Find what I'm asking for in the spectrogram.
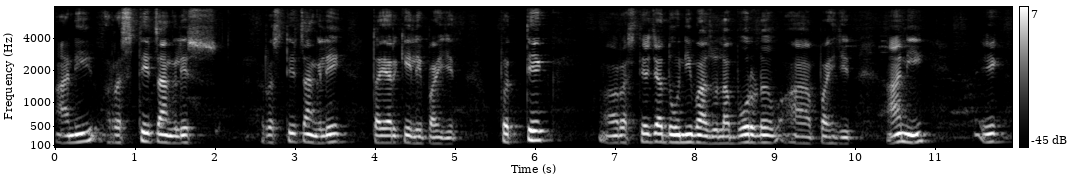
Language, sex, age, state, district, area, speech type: Marathi, male, 30-45, Maharashtra, Sangli, urban, spontaneous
